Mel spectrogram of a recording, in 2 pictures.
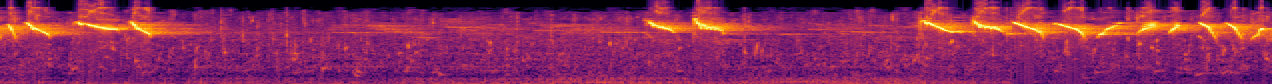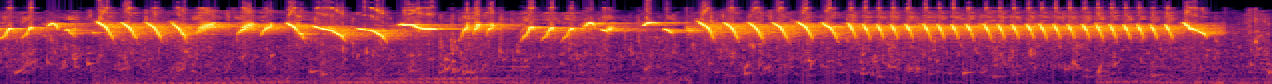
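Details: Master song of a white-eye for teaching caged birds: scattered high twittering notes, then a dense run of quick downslurred chirps ending in a long, even, rattling trill. A soft low drone sits under the quieter parts.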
